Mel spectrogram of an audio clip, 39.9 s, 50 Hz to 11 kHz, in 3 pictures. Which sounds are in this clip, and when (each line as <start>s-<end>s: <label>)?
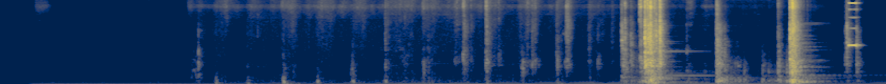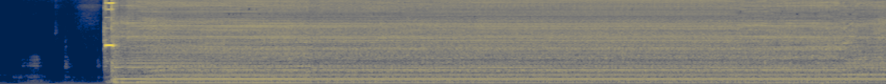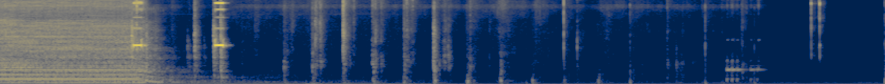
3.1s-3.4s: footsteps
3.7s-3.9s: footsteps
4.1s-4.5s: footsteps
4.6s-5.1s: footsteps
5.3s-5.5s: footsteps
5.7s-6.0s: footsteps
6.1s-6.5s: footsteps
8.1s-8.5s: footsteps
14.8s-29.1s: microwave
31.2s-31.5s: footsteps
31.7s-32.0s: footsteps
32.1s-32.6s: footsteps
32.6s-33.0s: footsteps
33.0s-33.3s: footsteps
33.5s-33.8s: footsteps
34.0s-34.2s: footsteps
34.4s-34.7s: footsteps
34.9s-35.3s: footsteps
